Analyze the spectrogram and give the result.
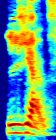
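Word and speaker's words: Лев: And he said in Russia, the name is pronounced Liev, like Leo.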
